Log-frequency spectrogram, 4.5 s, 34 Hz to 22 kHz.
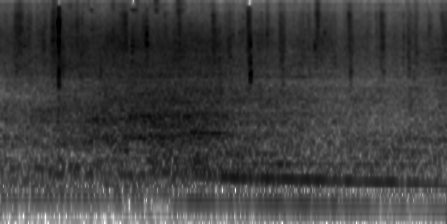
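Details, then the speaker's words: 2011 Honda Pilot rear brake after pad replacement and cleaning dust from the parking brake drum: the spinning rotor gives a soft, steady scraping rub with no squeal or squeak. Light parking brake shoe contact, acceptable. "you can hear it's already a lot quieter we don't have any squealing or squeaking you can still hear the shoes making a little bit of contact and that's okay"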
